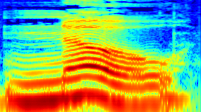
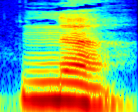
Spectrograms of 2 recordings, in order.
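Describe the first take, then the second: First: Said in the usual way. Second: N said as a short nuh with a schwa; n with a neutral vowel. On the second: Shown as a demonstration. A therapist imitating a child saying no as nuh. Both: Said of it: "the client will say n".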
